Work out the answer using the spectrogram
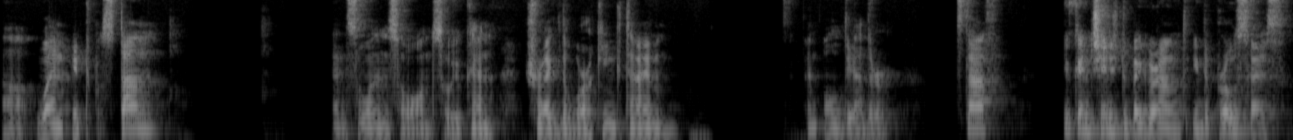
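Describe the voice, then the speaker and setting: A slow-talking Slovak man with a low, gravelly voice and lively intonation walks viewers through software in a screen recording. He hesitates with fillers, and his phrasing is slightly non-native.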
